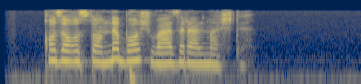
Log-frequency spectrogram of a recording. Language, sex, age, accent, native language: Uzbek, female, 18-24, Farg'ona, Uzbek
